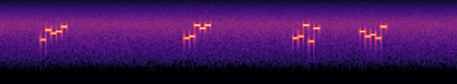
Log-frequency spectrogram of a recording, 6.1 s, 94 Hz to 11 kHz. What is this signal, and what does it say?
Five-tone selective call (ZVEI), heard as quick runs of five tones, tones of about 70 ms. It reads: 28670 34499 34419 74530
